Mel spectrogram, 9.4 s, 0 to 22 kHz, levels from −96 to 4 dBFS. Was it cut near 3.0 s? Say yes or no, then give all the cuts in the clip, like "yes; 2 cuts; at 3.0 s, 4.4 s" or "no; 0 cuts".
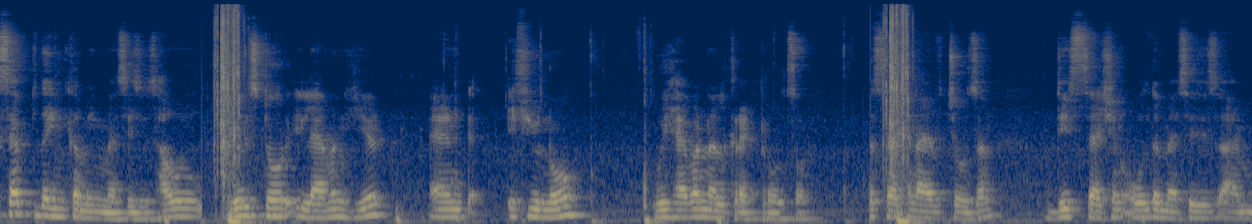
no; 2 cuts; at 1.5 s, 6.5 s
